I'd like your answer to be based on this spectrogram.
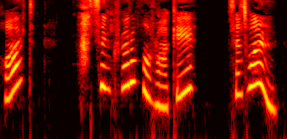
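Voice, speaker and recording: A woman voicing a casual, wry, warm-hearted male human scientist in an audio story. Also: very high voice, big pitch swings, slow, no echo, studio quality, pitched above the performer's own voice, heavily acted. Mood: astonished. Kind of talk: podfic character dialogue.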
